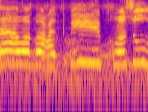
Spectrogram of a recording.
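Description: A young boy's high voice chanting Quranic recitation in a melodic style, holding long drawn-out notes that waver in pitch, in two phrases.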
